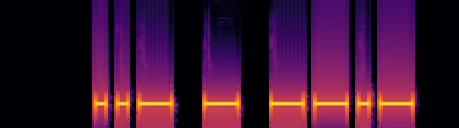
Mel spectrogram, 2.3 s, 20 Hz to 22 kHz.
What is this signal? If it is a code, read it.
Morse code, heard as a keyed tone, about 22 wpm, 700 Hz. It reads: UTQ
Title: USA Call Sign Postfixes - 3 Letters 22wpm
